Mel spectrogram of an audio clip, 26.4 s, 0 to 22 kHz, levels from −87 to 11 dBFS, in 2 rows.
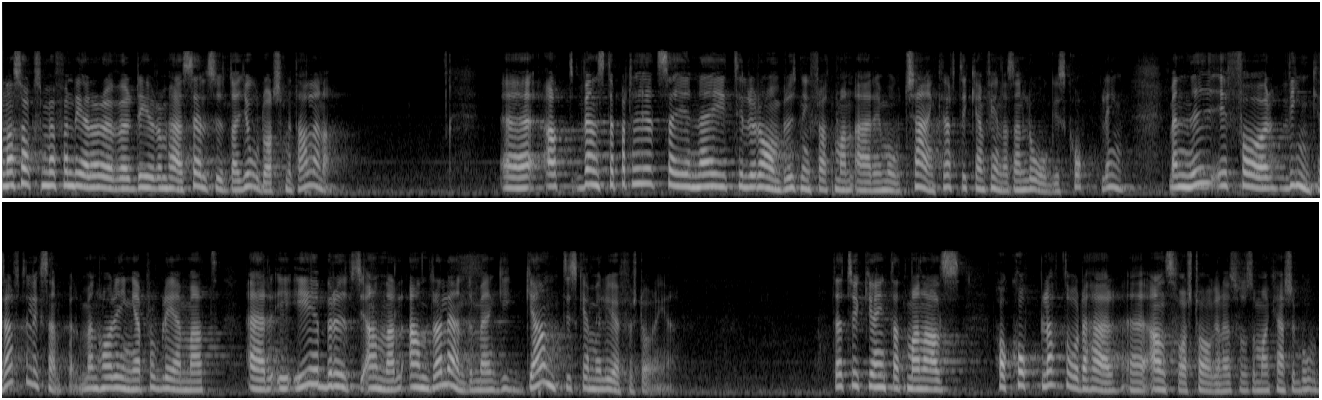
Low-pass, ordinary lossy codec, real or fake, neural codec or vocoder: none; none; real; none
